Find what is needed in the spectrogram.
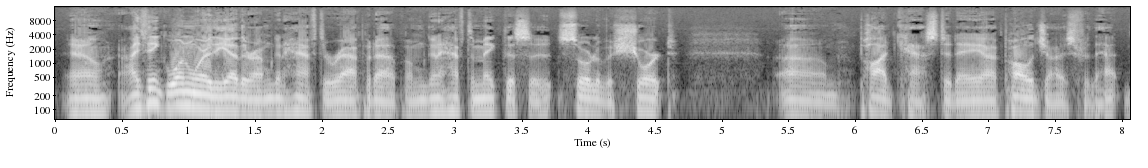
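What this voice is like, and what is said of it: Strained, tired voice giving out. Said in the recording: “my voice is starting to give out ... my voice is starting to give out on me”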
